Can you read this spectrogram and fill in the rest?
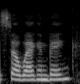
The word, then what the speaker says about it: Stellwagen Bank: First, take us to Stellwagen Bank. Am I pronouncing that right, Stellwagen Bank? – Yes, you are.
